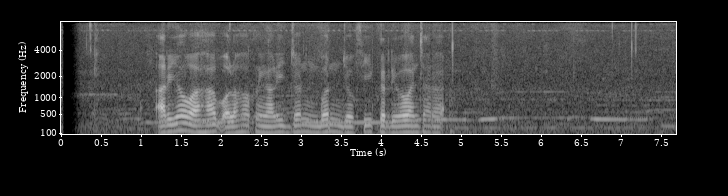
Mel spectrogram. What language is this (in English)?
Sundanese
